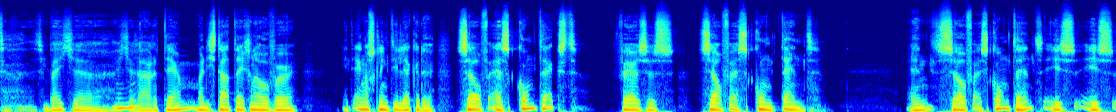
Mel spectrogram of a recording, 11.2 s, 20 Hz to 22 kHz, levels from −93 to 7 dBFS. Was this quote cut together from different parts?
no; 0 cuts

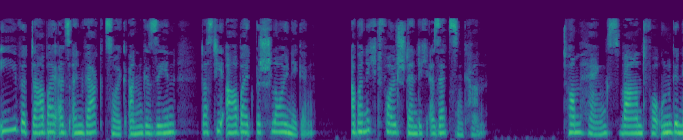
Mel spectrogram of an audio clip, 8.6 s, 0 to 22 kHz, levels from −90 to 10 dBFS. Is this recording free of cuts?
yes; 0 cuts

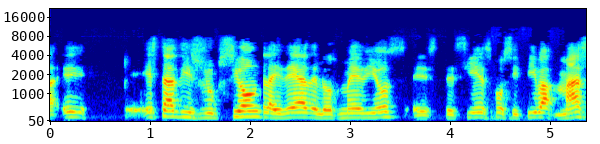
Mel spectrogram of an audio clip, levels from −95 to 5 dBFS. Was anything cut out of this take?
yes; 2 cuts; at 2.1 s, 4.4 s

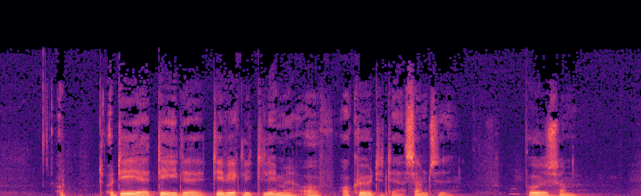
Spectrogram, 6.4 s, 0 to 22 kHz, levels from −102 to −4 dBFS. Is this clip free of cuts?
yes; 0 cuts

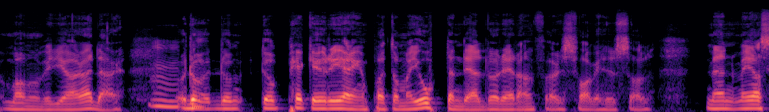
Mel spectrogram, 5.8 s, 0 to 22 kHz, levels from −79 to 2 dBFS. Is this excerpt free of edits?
yes; 0 cuts

